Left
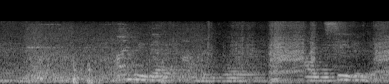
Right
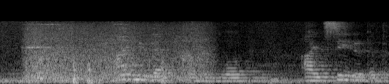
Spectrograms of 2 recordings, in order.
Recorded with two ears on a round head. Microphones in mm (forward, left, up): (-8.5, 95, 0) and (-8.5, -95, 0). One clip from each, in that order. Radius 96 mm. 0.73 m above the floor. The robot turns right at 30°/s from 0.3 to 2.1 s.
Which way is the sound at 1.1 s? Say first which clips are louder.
Left 1 dB; 5° right (ahead or behind).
